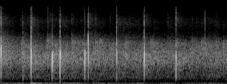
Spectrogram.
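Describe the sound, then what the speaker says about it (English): A small audience at a startup showcase claps. The applause is sparse and uneven, with a handful of distinct, sharp claps standing out over a light, soft background patter. "Give them a warm round of applause."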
